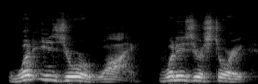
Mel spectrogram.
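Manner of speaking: usual speaking voice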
